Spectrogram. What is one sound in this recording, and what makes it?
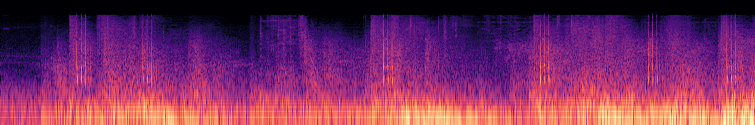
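Guns fire in short, sharp bursts.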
